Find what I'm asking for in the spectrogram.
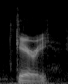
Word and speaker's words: Gerry: And it's derived from his name, Gary, and Mander from Salamander, as you probably know.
